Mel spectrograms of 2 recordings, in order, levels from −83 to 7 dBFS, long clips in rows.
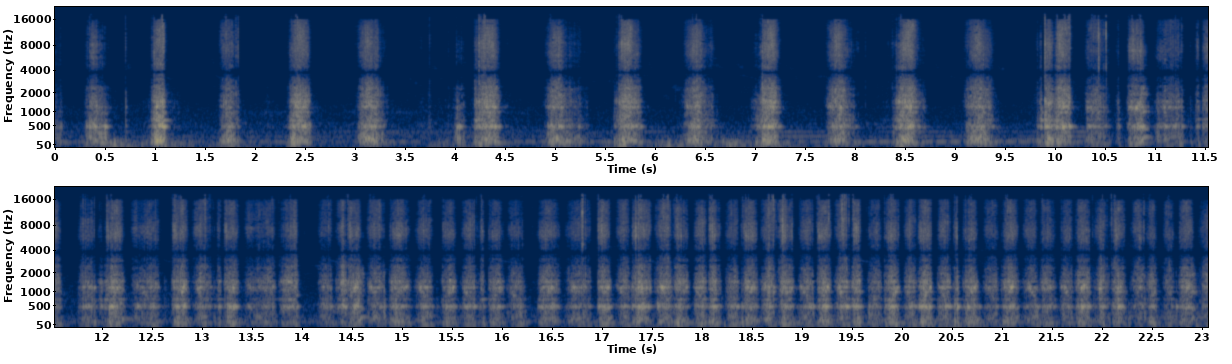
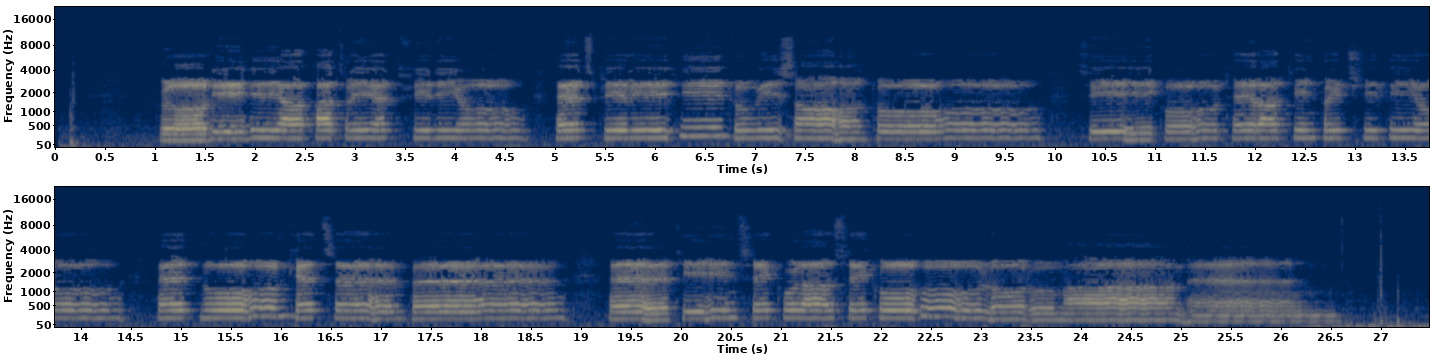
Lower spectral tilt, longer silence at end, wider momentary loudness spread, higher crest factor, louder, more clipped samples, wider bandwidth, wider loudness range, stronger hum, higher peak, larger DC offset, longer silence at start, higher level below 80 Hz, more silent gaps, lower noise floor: second, -3 dB/octave vs -5.5 dB/octave; about the same, 0 s vs 0 s; about the same, 12 LU vs 12 LU; first, 26 dB vs 20 dB; second, -35 LUFS vs -32 LUFS; neither; first, 18 kHz vs 11 kHz; second, 3 LU vs 6 LU; neither; first, -10 dBFS vs -14 dBFS; neither; about the same, 0 s vs 0.1 s; first, -56 dBFS vs -64 dBFS; neither; about the same, -60 dBFS vs -61 dBFS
